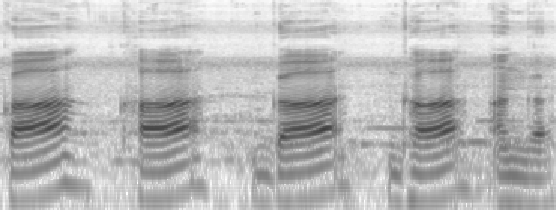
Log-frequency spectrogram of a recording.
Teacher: आप उच्चारण करके देखिए तो इसमें कंठ से यह स्वर यह व्यंजन बोला जाता है।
